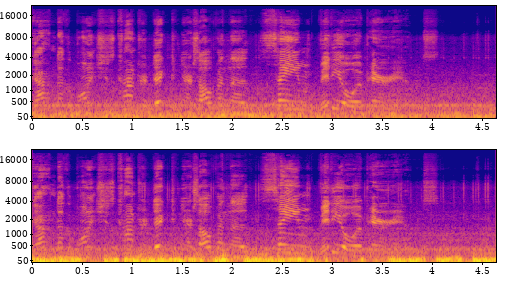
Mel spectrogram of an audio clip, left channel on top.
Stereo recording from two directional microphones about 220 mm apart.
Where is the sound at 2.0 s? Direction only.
10° left (ahead or behind).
